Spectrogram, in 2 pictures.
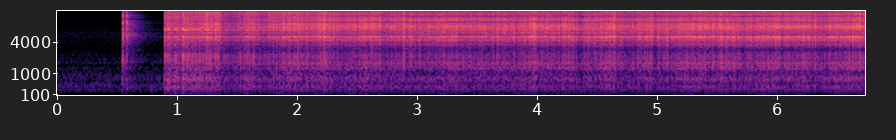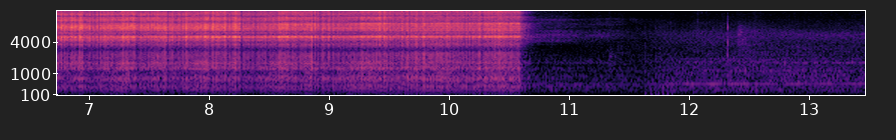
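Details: YesWelder FIRSTESS MP200 multiprocess welder in MIG mode on 220 V, 10-gauge steel, 75/25 argon, voltage knob at middle: even crisp frying hiss held steady about ten seconds, no popping; good arc.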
